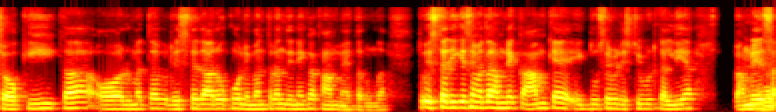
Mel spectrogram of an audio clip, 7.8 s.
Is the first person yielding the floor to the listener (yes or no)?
no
